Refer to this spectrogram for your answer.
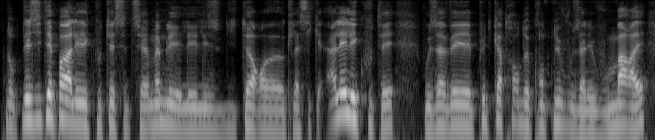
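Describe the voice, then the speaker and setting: This man talks fast at a medium pitch while hosting a podcast he created. His announcement is unscripted and informal, wandering and slangy, with plenty of self-deprecation.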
